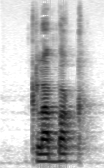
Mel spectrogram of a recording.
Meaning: cop, pig: synonym of politieagent (“police officer”)
- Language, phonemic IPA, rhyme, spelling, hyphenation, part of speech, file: Dutch, /klaːˈbɑk/, -ɑk, klabak, kla‧bak, noun, Nl-klabak.ogg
